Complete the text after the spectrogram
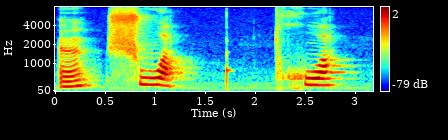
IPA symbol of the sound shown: wa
